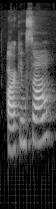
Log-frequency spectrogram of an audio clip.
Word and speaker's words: Arkansas: cupboard my kitchen cupboard silent s Arkansas Illinois Island debris all right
